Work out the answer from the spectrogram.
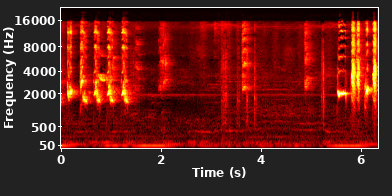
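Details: A greater green leafbird sings in the middle of the night. A quick burst of harsh chirped notes opens, then comes a long near-silent stretch with a few faint notes, and a short whistled phrase with high chirps closes.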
